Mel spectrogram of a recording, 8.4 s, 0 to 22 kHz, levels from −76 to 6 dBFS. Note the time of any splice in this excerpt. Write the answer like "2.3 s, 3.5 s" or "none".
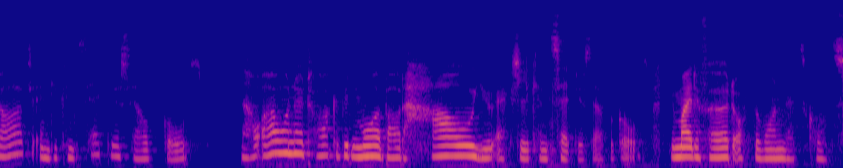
6.6 s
